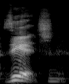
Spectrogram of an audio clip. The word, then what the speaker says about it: Ziyech: Ziyech.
